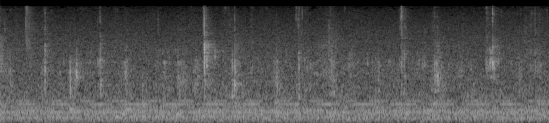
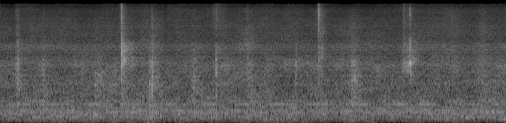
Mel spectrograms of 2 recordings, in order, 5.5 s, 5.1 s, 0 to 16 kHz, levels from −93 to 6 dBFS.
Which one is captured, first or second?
first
